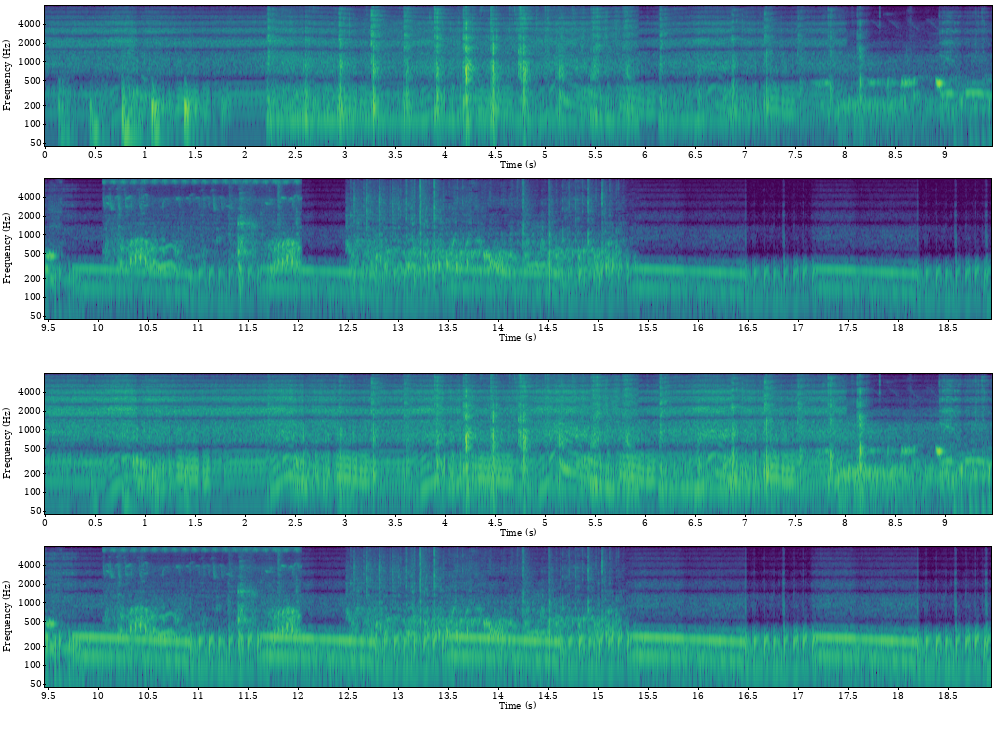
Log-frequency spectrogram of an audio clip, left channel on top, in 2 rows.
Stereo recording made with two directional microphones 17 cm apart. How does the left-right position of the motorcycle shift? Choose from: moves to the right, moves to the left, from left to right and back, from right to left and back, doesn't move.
doesn't move.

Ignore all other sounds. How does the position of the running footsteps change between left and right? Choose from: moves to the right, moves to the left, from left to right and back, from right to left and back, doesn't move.
moves to the right.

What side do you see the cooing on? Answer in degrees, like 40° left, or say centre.
centre.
